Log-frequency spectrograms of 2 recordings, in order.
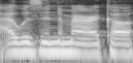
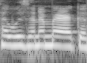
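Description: First: It is said in the speaker's natural accent. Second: It is said in a put-on American accent.

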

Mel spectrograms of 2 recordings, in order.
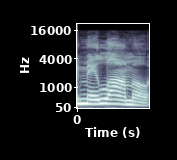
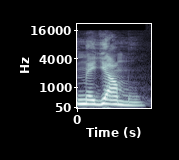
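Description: First: The double L sounds like an English L. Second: The double L sounds like an English Y. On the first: The speaker calls it wrong. "No one say me llamo" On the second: The speaker calls it right. "It's me llamo"

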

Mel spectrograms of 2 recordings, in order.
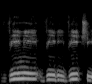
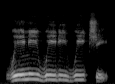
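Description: First: Each word begins with a V sound. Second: Each word begins with a W sound. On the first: The speaker calls it wrong. "You've been pronouncing it wrong" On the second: The speaker calls it right. "is actually"

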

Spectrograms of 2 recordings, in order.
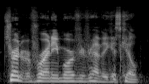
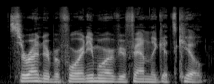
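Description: First: The line is spoken very fast. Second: The line is spoken at a normal speed.

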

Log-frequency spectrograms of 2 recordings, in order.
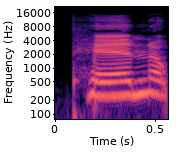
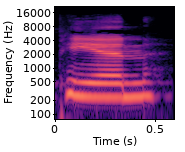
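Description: First: The vowel is the standard 'e' of pen. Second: The vowel sounds like the 'i' of pin.

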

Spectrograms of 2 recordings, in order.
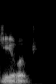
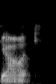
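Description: First: The word is pronounced the Irish way. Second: The word is pronounced the Scottish way. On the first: This is how people say it elsewhere. "rather than Gaelic" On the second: This is how people say it here. "they pronounce it Gaelic here"

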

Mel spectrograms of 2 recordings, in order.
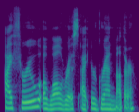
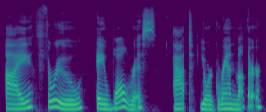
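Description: First: The sentence is spoken at a normal pace. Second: The sentence is spoken at a slow pace. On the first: "this is normal speed?" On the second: "This is a slow, slow"

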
